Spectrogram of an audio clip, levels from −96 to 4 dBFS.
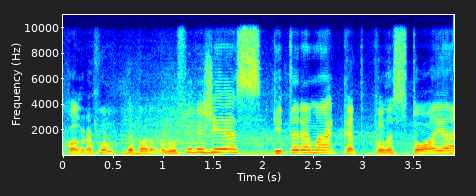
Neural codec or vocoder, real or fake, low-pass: codec, 44.1 kHz, 2.6 kbps, SNAC; fake; 9.9 kHz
